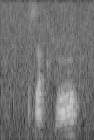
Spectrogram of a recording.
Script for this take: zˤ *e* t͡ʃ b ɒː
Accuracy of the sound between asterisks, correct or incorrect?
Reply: correct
